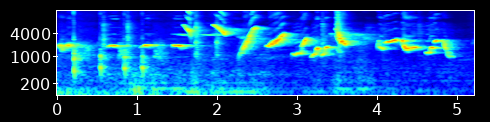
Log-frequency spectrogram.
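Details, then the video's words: White-rumped shama song starting with evenly spaced clicks and short whistles, then sweeping high notes and a quick series of varied whistled phrases. "Big Sound Birds Singing Chirping, Dancing And Beautiful Tails Wagging - Birds White-rumped shama"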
